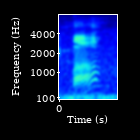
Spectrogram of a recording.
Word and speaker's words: Marr: Now it is, for confirmation, it is Brody Marr. Brody did ask me this morning to correct that. It is Brody Marr, not Mayer.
